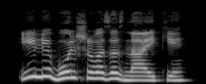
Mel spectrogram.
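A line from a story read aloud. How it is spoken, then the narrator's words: Girl giggling. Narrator (Russian): хихикнула девушка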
